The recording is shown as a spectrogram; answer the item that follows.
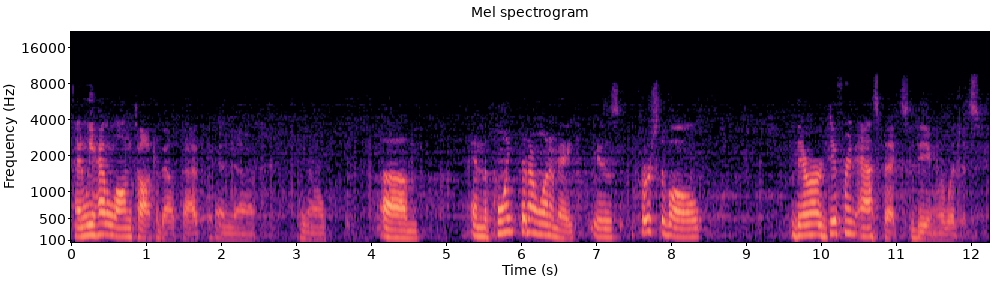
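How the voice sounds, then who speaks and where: Halting American man, slightly dull audio. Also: fairly high pitch, big pitch swings, darkish tone, slight background noise. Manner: halting, pausing mid-sentence. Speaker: talk show host. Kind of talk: conversational argument on a talk show.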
